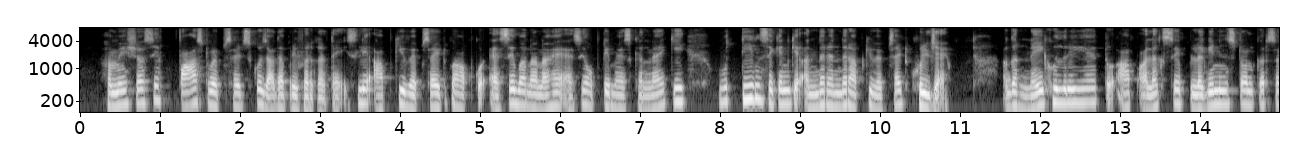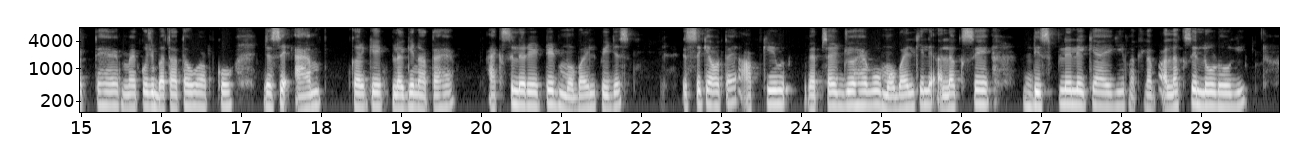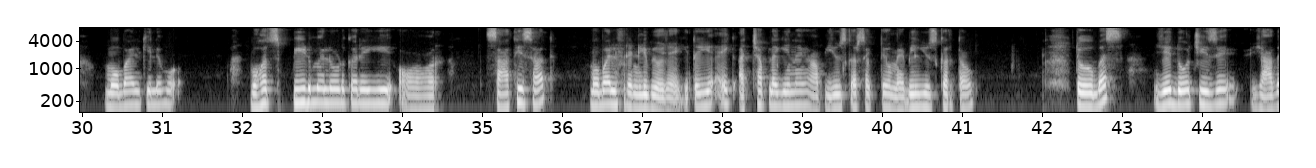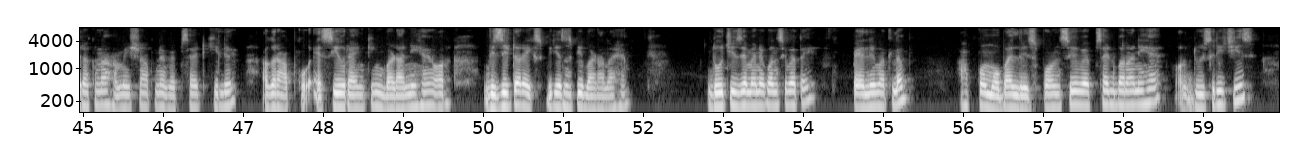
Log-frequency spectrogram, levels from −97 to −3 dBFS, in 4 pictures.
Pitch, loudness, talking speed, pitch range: 155 Hz, -19 LUFS, 160 wpm, 140-170 Hz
